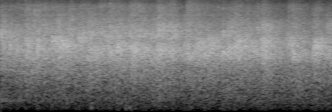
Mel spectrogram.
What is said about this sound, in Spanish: Yo de usted le doy un fuerte aplauso al Señor. Él me dio el privilegio.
